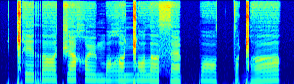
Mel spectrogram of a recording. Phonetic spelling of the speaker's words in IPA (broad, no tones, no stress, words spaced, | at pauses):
ǁʰe rʌːt͡ʃæ χøːmɔʁʌ ŋ͡ǁɔ lʌ sæ pːɔːtːɔɡ͡ǁʌː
